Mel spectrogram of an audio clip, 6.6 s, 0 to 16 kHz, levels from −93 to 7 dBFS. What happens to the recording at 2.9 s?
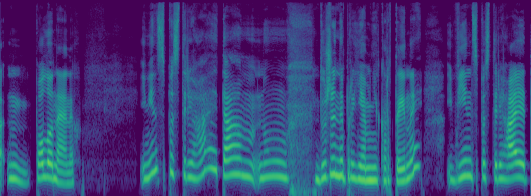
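Nothing goes wrong at 2.9 s; the speech carries on intact through that moment, with no dropout, click or distortion.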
